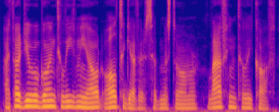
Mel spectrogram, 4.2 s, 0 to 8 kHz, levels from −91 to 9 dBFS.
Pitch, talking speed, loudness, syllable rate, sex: 125 Hz, 245 wpm, -17 LUFS, 6.3 syllables/s, male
